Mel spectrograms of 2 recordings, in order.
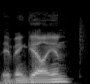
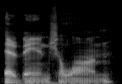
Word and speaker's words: Evangelion: which like back then when I when the second rebuild was coming out, I didn't know how to pronounce Evangelion. I thought it was pronounced like Evangelon. I had no idea.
